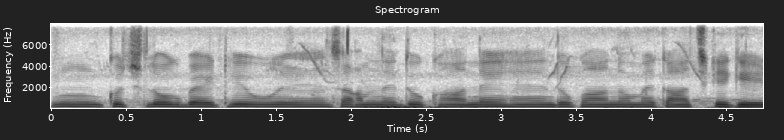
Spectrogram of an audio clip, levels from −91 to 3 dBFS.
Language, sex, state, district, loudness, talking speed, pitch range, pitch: Hindi, female, Uttar Pradesh, Jyotiba Phule Nagar, -18 LUFS, 190 wpm, 185-195 Hz, 185 Hz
